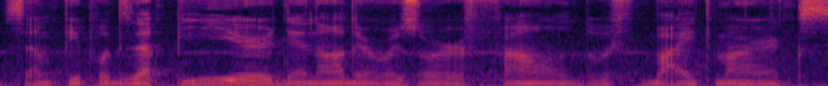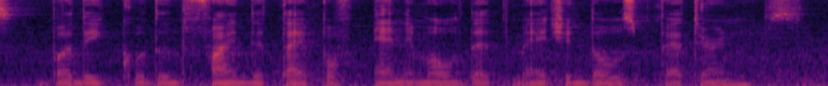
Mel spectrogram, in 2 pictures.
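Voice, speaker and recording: A man's voice: sits low, unhurried, few pauses, noisy background. A man acting a friendly, easygoing human on a night walk in an ASMR roleplay, musing conversationally to the listener. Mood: casual, friendly.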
